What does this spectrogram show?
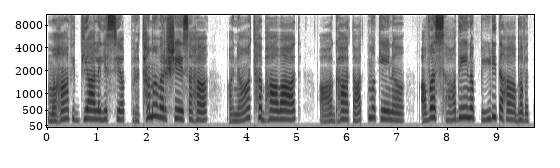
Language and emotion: Sanskrit, sad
